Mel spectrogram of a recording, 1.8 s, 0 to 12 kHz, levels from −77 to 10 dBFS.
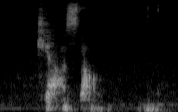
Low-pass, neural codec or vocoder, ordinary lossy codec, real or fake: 10.8 kHz; codec, 44.1 kHz, 7.8 kbps, Pupu-Codec; Opus, 32 kbps; fake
